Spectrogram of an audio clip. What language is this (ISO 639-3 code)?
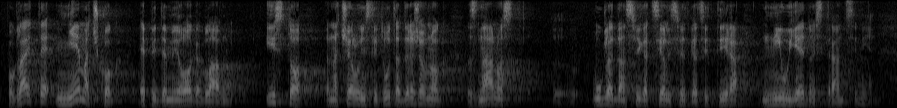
hrv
